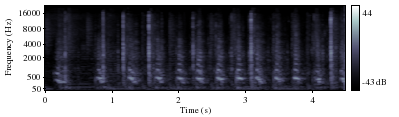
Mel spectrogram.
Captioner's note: squeaking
